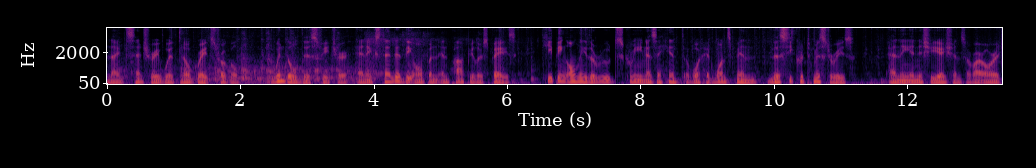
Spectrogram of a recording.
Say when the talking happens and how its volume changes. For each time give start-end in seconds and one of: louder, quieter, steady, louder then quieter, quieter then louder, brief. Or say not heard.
0.0-13.3 steady.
